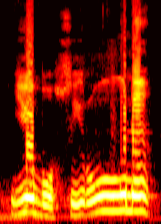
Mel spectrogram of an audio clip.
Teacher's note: با پہ پھر قلقلہ آ رہا ہے, با پہ چٹکی سے پڑھنا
